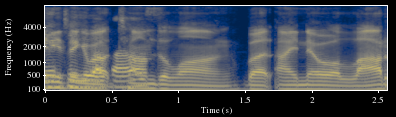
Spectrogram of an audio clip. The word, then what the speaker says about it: DeLonge: DeLonge.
